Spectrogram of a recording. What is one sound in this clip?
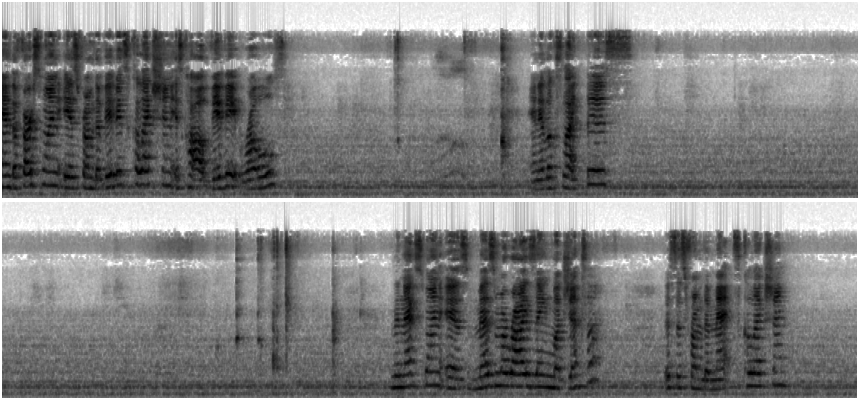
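A young woman talks calmly and close by, in short bursts.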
